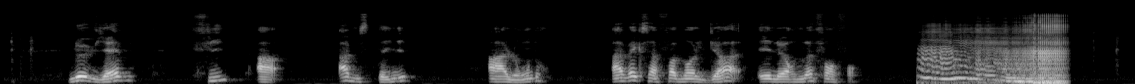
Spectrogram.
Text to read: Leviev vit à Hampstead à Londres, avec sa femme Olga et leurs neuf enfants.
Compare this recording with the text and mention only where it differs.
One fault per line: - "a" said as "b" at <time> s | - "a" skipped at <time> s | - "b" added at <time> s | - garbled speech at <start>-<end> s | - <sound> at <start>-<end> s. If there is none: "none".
- squeak at 9.2-10.7 s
